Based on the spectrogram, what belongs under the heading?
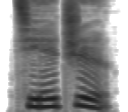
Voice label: "截至", Chinese

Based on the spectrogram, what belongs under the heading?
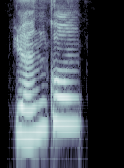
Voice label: "员工", Chinese

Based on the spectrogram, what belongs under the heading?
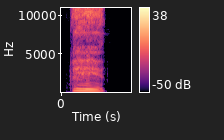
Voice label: "率", Chinese

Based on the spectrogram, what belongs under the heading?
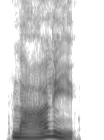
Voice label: "哪里", Chinese

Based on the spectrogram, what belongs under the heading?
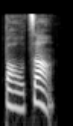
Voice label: "宝藏", Chinese

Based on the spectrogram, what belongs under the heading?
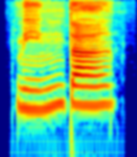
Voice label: "名单", Chinese

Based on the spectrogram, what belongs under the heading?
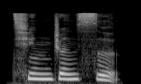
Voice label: "清真寺", Chinese

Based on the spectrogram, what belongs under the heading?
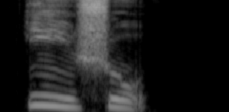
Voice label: "艺术", Chinese

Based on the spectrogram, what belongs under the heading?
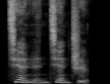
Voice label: "见仁见智", Chinese

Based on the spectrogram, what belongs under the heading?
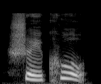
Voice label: "水库", Chinese

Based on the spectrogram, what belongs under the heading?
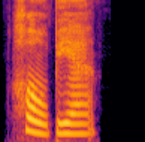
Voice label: "后边", Chinese

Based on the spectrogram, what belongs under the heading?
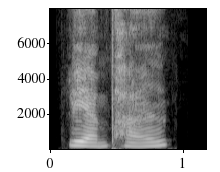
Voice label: "脸盆", Chinese

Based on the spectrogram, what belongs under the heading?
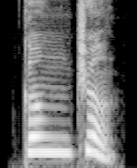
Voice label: "更正", Chinese

